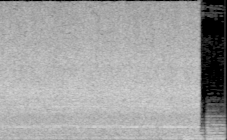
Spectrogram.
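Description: Steady, loud rushing noise on the open deck of a moving boat: wind on the microphone and the churning wake water, with a low steady hum underneath.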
